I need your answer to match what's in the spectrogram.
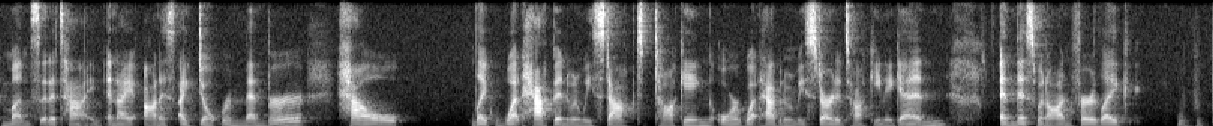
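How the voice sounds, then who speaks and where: A woman's voice: deep voice, fairly bright tone. A young woman hosting a podcast, telling a story from her teens in a rambling way, full of "like" and "um", with frequent laughs. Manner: rambling, self-interrupting, laughs between thoughts; heavy use of "like" and "um". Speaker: podcast host. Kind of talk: casual storytelling monologue.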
